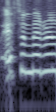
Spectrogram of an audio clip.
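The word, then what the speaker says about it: ephemeral: नाउ एफेमेरल का मतलब, पहले प्रोनाउंसिएशन पर ध्यान दिया आपने, एफेमेरल कैसे बोला मैंने, एफेमेरल।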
